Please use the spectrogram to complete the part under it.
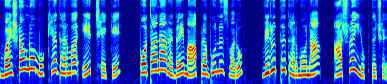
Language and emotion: Gujarati, neutral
